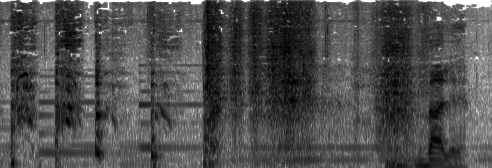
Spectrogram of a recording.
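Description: A man sobs up close, a string of short, gasping, broken cries that swell into a longer strained wail near the end, with no other voices present.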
